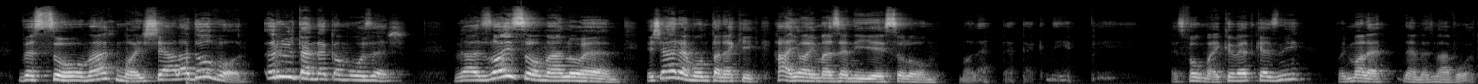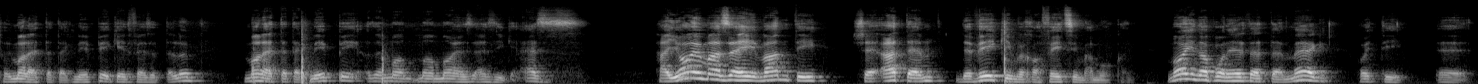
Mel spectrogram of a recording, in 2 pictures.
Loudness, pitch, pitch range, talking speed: -18 LUFS, 165 Hz, 125-200 Hz, 140 wpm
